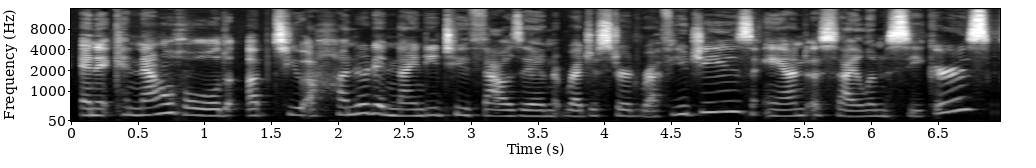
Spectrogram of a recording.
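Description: Lady on a podcast, just chatting thru a story, lots of ums and likes. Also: medium pitch. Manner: relaxed, filler-heavy retelling. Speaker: podcast co-host. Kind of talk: casual storytelling chat.

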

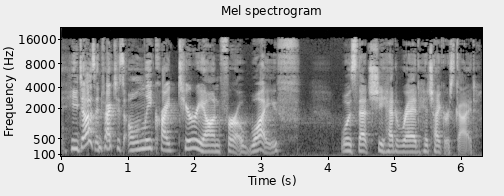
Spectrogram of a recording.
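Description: A woman co-hosting a podcast in casual chat, playful and self-mocking, quick to laugh. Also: on the low side, bright, forceful tone. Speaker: podcast co-host. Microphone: remote call.

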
